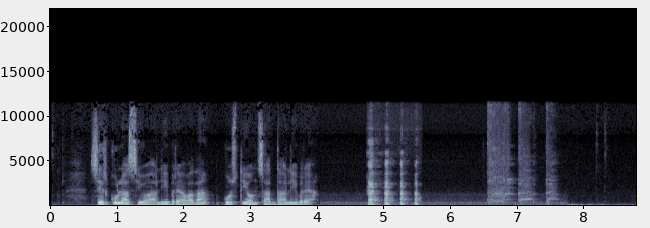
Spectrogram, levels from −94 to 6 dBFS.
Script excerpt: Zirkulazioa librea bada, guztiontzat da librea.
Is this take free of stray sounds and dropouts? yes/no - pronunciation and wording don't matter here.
no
